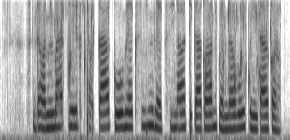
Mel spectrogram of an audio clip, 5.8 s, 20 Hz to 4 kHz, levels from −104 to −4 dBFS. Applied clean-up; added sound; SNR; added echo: neural diffusion model UNIVERSE++.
